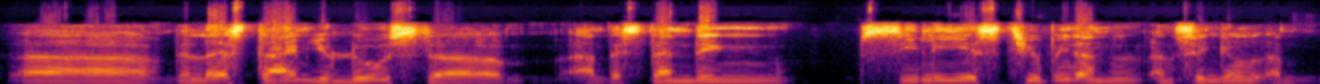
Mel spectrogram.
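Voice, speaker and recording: A Spanish man in his fifties, a learner of English, speaking in halting phrases with many restarts as he searches for words. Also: on the low side, a bit bright, dry recording, distant mic, poor audio. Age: 50s. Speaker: language student. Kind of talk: conversational English lesson.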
